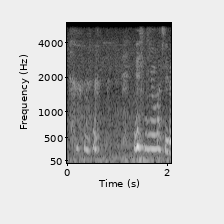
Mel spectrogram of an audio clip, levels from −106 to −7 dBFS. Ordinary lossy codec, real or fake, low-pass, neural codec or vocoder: none; real; 5.4 kHz; none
